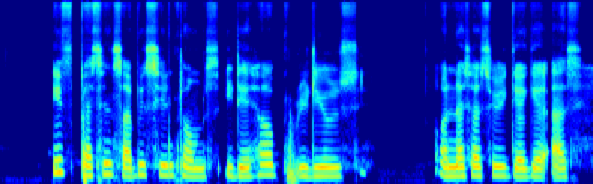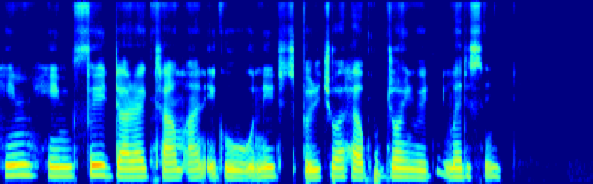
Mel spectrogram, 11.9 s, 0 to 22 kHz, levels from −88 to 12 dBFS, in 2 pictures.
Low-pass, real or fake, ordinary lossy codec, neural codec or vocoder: none; fake; none; autoencoder, 48 kHz, 128 numbers a frame, DAC-VAE, trained on Japanese speech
